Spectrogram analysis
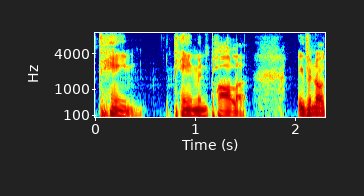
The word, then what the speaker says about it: Tame Impala: pronounced Tame Impala and both times it's like Lion taming but they say te Mei for some reason no that's a loser if they say tame it's tame Tame Impala even though it's one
